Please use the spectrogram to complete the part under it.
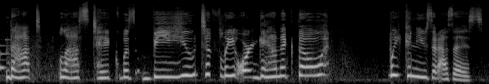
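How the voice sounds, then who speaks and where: A woman's voice: very high voice, animated, moderate pace. A woman voicing a theatrical, bossy and cheerful young female film director in an anime video game. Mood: reassuring. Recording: music underneath. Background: background music.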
